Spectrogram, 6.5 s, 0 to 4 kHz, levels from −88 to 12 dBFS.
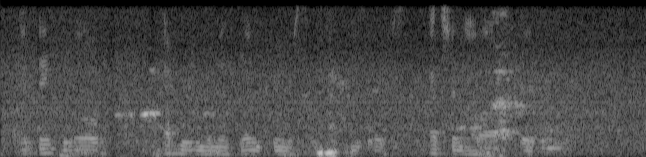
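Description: Echo leak runs through nearly all of this speech clip, from 0.0 to 4.87 s and again from 5.04 s to the end. A second copy of the voice trails the original by about 383 ms at roughly 15 dB below it. The likely cause is a far-end loudspeaker whose echo canceller let part of the returned signal through, so the talker hears themselves come back. Speech suppressed in double talk shows up as brief level dips of around 5 dB at 1.62 to 1.68 s, 4.93 to 4.99 s and 5.19 to 5.45 s, the last lasting about 200 ms. At those moments the voice ducks slightly, within a band already capped at 4 kHz, which fits a G.711 telephone path. This is likely the echo canceller mistaking overlapping talk for echo and turning everything down together.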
